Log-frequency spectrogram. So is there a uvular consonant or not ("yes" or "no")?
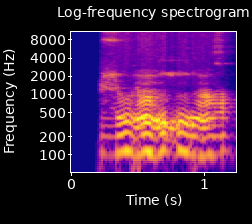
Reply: yes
